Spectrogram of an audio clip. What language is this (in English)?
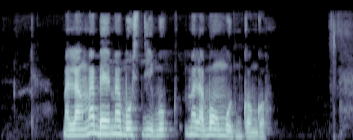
Bankon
